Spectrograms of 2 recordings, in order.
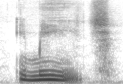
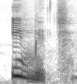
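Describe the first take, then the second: First: "image" as im-AYJ, long A in -age; mispronounced "image". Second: "image" as IM-ij, short I in both syllables; correct "image". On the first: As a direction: say "image" wrongly, with an A sound in the ending. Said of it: "image, not image". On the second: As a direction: model "image" with -age as -ij. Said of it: "So it is". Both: Shown as a demonstration.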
